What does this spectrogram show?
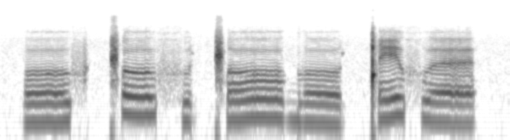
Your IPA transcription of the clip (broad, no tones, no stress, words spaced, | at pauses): oːxʷǁoːxʷə ǁoːɡoː ǃexʷəː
